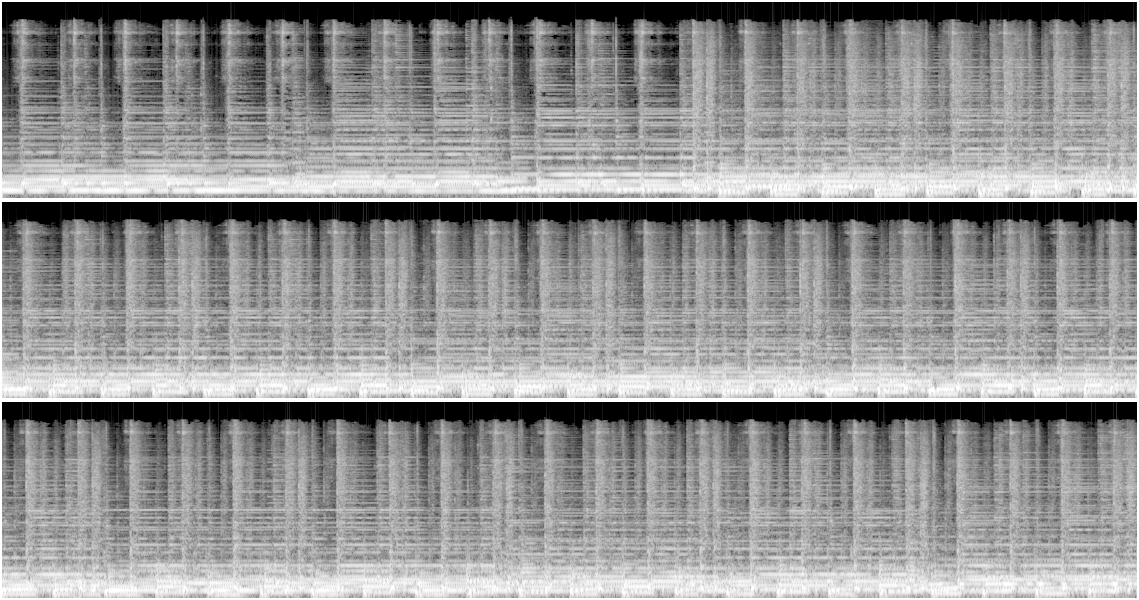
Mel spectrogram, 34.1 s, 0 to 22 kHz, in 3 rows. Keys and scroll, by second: 11.9 v, 13.9 t, 18.2 shift+f, 19.0 shift+i, 19.4 shift+d, 28.8 n.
